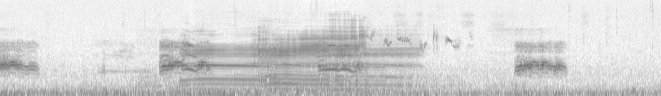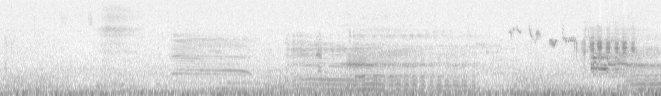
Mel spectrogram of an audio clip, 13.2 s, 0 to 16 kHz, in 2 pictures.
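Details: Sheep recorded in nature as a 360-degree spatial field recording with an Insta360 X3 and Zoom H2n: several wavering, harmonic bleats of varied length from more than one animal, with a low rumbling background throughout.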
